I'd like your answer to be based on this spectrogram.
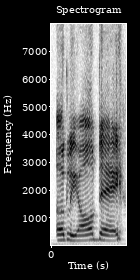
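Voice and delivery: drawn-out imitation of a movie quip; slow mock tough guy. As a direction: say it slowly, like a corny action hero. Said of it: "And he goes".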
